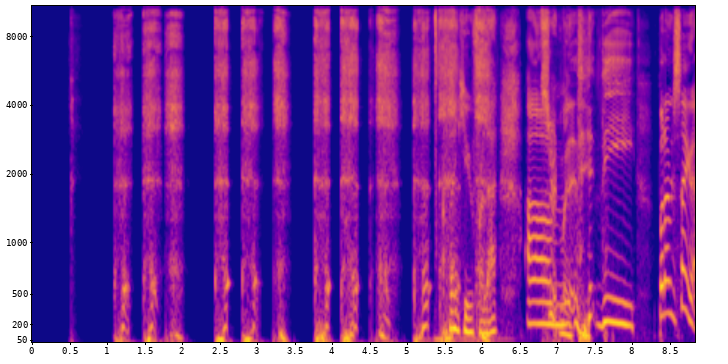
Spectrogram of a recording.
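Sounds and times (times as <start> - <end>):
person coughing hard and throaty: 1.1 - 7.5
speech: 1.2 - 2.0, 5.2 - 8.8.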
